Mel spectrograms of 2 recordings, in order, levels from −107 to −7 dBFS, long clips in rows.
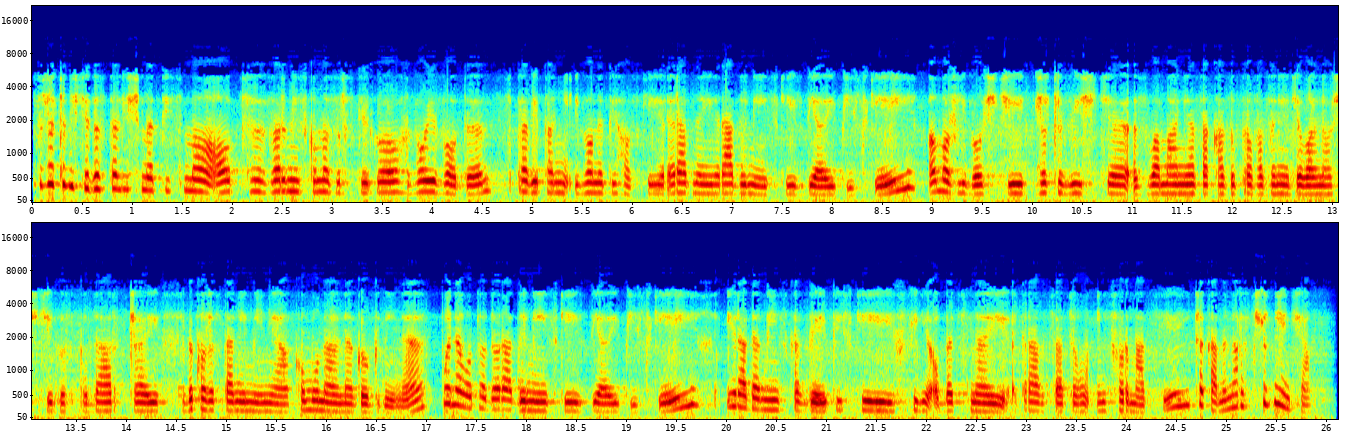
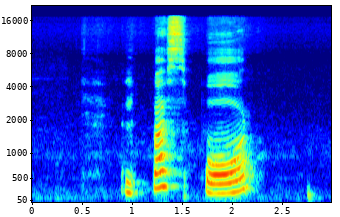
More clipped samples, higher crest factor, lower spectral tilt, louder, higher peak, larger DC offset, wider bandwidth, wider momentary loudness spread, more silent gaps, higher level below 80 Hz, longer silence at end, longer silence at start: neither; about the same, 16 dB vs 18 dB; first, -8.5 dB/octave vs -4 dB/octave; first, -17 LUFS vs -30 LUFS; first, 0 dBFS vs -16 dBFS; neither; second, 5.6 kHz vs 17.5 kHz; second, 6 LU vs 15 LU; neither; first, -42 dBFS vs -78 dBFS; second, 0.1 s vs 0.8 s; second, 0 s vs 0.95 s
